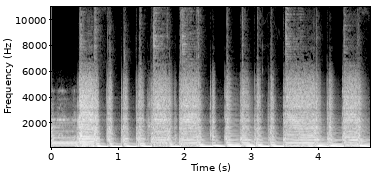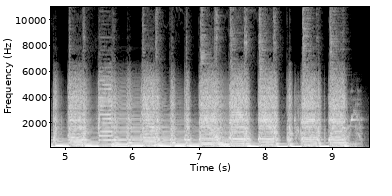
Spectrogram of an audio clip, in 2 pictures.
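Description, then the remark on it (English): An electric guitar played through an amp on its low-gain side with the drive turned up a little, light overdrive, strummed chords and picked notes in a steady rhythm, loud with a slightly gritty edge, no talking. “So let me turn up the drive a little bit. This is still the low gain side.”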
